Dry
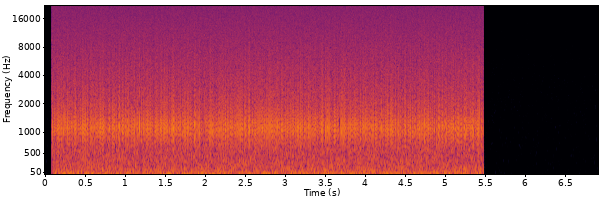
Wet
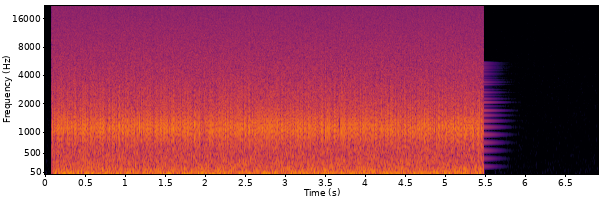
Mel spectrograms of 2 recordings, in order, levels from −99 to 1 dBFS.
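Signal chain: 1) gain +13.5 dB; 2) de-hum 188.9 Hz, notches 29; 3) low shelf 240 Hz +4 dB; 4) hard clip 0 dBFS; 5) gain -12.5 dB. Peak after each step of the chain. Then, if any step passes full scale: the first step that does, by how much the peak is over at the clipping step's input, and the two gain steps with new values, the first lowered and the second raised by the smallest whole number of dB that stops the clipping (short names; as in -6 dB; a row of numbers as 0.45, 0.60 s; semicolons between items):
+6.5, +6.5, +6.5, 0.0, -12.5 dBFS; step 1, 6.5 dB; step 1 +6.5 dB, step 5 -5.5 dB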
